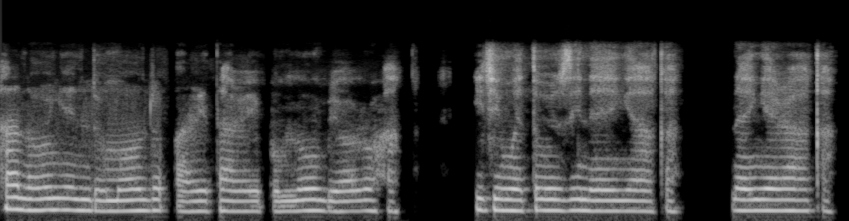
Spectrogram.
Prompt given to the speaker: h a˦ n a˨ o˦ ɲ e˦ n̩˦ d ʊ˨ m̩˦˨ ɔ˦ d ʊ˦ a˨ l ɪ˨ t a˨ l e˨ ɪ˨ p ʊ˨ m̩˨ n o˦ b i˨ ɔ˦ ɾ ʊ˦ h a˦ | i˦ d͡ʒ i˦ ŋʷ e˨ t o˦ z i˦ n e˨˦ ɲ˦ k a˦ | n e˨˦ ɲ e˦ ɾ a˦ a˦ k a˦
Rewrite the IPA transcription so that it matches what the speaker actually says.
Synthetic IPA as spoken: h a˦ n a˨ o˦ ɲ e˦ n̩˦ d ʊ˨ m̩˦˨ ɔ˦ d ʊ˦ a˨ ɾ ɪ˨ t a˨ ɾ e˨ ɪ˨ p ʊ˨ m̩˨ n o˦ b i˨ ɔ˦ ɾ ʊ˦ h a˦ | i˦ d͡ʒ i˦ ŋʷ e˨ t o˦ z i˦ n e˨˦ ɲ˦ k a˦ | n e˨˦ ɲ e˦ ɾ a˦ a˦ k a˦

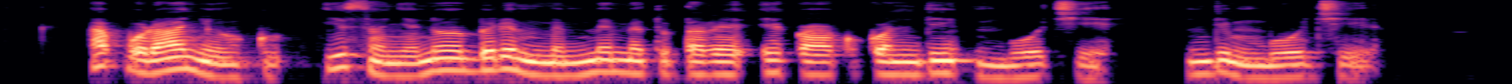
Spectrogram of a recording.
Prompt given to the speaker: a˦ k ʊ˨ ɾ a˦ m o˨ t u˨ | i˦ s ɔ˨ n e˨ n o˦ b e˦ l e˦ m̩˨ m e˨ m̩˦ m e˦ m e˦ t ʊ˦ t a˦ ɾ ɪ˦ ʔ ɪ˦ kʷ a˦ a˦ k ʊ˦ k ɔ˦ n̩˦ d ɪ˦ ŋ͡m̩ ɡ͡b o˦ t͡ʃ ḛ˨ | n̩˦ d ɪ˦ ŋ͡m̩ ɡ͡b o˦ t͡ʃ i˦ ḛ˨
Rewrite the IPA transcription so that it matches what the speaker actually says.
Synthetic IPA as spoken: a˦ k͡p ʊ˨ ɾ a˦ ɲ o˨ k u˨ | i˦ s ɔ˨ ɲ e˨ n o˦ b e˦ ɾ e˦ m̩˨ m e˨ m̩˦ m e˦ m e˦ t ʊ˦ t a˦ ɾ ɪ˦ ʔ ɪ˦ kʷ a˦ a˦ k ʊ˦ k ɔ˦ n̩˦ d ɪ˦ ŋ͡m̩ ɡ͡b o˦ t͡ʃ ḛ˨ | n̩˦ d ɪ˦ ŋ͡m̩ ɡ͡b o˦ t͡ʃ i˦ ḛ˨

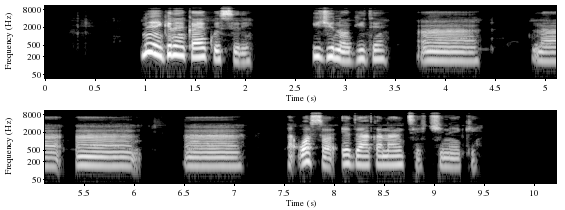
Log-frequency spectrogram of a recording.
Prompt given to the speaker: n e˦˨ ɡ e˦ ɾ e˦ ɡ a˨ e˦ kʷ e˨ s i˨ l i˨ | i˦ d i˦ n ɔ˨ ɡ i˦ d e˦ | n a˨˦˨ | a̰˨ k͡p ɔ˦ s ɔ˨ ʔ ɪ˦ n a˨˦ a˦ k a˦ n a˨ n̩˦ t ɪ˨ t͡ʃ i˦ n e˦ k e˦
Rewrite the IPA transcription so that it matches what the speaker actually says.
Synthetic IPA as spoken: n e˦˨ ɡ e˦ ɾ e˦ k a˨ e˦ kʷ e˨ s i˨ ɾ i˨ | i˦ d͡ʒ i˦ n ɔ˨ ɡ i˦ d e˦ | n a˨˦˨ | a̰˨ k͡p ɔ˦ s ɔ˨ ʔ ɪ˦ d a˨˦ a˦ k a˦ n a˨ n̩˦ t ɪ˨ t͡ʃ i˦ n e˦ k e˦

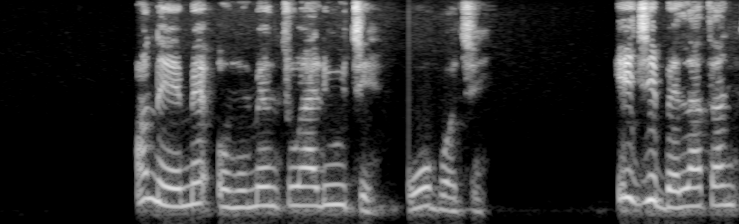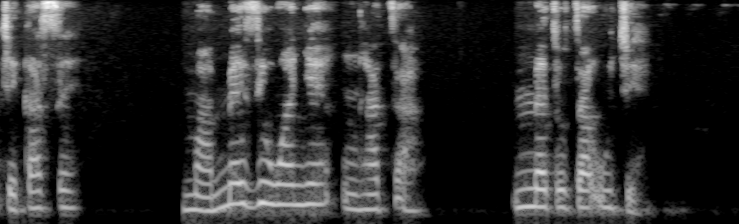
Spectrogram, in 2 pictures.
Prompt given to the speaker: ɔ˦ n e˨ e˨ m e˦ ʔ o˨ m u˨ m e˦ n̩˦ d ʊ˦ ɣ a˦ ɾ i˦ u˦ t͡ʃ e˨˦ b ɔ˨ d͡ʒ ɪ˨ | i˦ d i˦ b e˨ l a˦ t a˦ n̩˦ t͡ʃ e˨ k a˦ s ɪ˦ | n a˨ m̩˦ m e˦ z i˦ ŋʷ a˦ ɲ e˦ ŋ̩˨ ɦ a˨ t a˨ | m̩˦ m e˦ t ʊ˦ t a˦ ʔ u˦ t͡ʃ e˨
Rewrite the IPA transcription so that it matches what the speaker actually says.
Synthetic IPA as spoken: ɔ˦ n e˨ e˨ m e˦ ʔ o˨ m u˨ m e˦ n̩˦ t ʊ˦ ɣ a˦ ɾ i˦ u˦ t͡ʃ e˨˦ b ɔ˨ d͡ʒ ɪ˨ | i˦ d͡ʒ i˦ b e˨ l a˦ t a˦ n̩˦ t͡ʃ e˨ k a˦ s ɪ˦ | m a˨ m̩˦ m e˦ z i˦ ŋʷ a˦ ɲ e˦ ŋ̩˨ ɦ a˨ t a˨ | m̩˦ m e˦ t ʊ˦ t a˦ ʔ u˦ t͡ʃ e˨

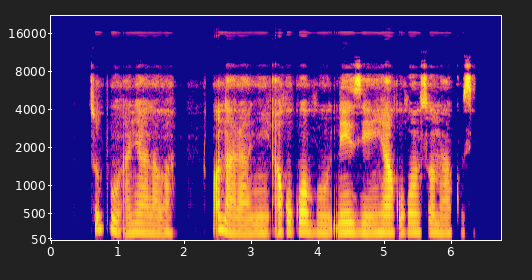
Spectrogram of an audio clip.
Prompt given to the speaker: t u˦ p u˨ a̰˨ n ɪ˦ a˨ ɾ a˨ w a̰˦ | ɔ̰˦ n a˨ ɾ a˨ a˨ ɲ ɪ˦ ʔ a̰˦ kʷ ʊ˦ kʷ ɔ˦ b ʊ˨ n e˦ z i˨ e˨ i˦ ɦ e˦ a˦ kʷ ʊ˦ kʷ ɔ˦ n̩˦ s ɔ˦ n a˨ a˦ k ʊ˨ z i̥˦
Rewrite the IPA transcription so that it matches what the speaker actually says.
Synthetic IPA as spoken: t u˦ p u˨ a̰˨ ɲ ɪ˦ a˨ l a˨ w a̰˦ | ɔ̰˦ n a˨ ɾ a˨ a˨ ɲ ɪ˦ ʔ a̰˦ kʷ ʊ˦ kʷ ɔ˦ b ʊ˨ n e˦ z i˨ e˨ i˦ ɦ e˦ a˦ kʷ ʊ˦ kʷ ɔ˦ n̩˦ s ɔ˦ n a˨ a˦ k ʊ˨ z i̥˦

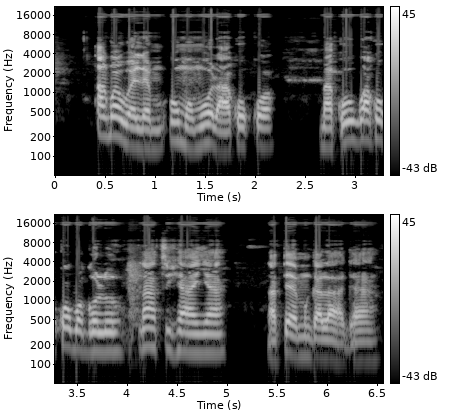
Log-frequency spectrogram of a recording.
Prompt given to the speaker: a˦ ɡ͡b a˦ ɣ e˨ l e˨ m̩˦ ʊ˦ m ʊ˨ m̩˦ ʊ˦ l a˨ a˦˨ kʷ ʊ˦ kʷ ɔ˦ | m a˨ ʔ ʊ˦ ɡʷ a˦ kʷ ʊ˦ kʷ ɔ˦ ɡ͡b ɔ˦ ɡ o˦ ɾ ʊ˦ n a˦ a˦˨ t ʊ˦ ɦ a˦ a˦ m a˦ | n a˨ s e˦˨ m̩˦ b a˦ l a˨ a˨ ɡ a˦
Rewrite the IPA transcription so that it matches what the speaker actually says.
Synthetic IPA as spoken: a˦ ɡ͡b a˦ w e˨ l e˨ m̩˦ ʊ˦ m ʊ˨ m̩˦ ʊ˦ l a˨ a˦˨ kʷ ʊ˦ kʷ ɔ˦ | m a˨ k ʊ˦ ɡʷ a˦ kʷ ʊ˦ kʷ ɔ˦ ɡ͡b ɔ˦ ɡ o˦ l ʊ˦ n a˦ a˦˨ t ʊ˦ ɦ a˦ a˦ ɲ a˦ | n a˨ t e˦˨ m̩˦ ɡ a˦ l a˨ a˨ ɡ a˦

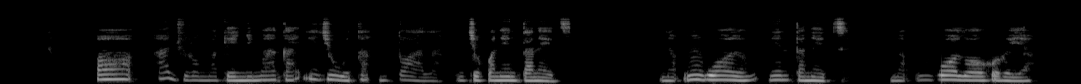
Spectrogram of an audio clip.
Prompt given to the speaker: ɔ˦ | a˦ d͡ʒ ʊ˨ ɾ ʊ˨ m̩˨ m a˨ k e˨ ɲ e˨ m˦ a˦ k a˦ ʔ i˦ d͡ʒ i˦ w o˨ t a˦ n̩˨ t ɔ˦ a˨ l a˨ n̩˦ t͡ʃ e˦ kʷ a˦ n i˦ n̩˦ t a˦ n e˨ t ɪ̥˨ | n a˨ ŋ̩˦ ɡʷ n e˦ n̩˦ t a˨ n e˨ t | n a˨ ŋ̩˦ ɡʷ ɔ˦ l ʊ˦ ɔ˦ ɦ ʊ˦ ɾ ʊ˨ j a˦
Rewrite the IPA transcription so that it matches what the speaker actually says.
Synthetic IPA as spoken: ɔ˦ | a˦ d͡ʒ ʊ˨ ɾ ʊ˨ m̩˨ m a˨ k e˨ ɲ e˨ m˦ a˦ k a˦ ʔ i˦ d͡ʒ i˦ w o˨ t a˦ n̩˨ t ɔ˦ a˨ l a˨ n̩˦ t͡ʃ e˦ kʷ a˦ n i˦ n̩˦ t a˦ n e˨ t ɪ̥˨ | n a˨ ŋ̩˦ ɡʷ n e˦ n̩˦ t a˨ n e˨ t | n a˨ ŋ̩˦ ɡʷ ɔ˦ l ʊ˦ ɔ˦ ɦ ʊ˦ ɾ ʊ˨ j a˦

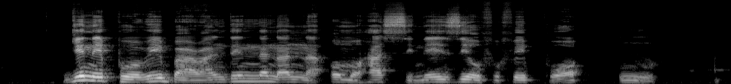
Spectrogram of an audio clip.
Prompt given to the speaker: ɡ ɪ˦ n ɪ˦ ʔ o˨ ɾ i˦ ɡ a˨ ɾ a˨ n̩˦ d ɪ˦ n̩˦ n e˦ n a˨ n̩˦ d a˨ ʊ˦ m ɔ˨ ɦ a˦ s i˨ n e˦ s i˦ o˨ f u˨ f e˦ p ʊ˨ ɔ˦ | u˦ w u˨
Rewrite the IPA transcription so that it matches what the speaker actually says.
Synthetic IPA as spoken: ɡ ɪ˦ n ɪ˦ p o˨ ɾ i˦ b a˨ ɾ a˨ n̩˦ d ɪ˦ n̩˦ n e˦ n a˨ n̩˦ n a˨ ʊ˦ m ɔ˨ ɦ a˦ s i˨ n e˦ z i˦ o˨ f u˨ f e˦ p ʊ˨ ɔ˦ | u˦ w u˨

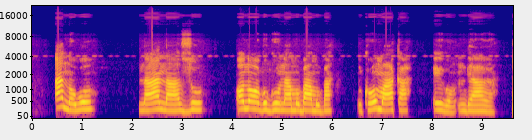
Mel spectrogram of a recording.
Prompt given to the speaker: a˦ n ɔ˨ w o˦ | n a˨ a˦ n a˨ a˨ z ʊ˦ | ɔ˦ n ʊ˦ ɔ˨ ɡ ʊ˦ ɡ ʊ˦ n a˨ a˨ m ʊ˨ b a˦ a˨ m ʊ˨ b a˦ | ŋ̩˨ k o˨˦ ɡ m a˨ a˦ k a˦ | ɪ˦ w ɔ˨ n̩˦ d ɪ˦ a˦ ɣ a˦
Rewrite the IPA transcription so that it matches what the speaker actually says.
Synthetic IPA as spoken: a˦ n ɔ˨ w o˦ | n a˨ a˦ n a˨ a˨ z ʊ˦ | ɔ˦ n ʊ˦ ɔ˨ ɡ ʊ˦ ɡ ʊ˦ n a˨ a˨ m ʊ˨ b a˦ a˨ m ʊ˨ b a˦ | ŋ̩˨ k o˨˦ m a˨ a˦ k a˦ | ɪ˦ ɣ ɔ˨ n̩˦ d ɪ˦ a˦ ɣ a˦

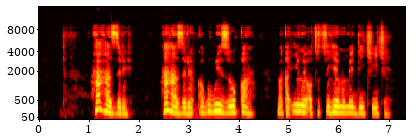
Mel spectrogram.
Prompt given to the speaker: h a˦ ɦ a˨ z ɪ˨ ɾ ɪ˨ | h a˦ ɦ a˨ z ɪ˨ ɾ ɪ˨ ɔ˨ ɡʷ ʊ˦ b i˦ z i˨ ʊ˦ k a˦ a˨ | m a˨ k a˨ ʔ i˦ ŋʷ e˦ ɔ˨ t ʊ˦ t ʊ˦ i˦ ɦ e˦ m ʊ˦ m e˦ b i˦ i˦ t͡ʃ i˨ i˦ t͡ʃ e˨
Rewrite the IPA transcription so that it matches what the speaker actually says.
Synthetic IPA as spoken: h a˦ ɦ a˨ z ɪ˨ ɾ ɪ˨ | h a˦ ɦ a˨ z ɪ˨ ɾ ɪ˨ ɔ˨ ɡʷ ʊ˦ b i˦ z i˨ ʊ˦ k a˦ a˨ | m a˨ k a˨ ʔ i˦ ŋʷ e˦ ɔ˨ t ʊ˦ t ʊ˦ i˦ ɦ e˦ m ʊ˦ m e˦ d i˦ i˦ t͡ʃ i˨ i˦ t͡ʃ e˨

